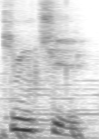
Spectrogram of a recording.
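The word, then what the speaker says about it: 김치: This one right here is pronounced ki. This one is pronounced m. This is pronounced ts. And if you combine that with this small letter over here, this Hangul, it's an H sound, like a ch. And this is E. So this is pronounced kimchi. Over here, this coincidentally is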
